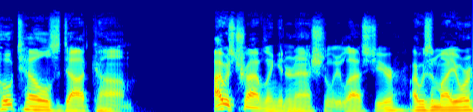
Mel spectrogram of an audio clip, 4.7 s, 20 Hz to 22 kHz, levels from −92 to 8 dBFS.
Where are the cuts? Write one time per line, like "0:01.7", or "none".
none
